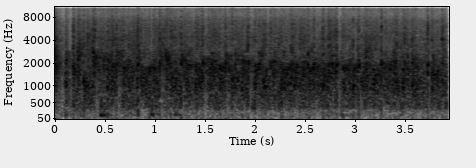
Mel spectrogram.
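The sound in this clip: Loud, sustained audience applause at the Dallas Philosophers Forum welcoming a guest speaker, a thick unbroken roar of many hands clapping evenly for the full four seconds, with no voices on top.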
